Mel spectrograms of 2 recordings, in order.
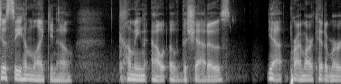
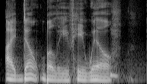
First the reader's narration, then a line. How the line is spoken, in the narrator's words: said Alpharius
